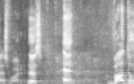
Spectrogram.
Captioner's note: laugher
